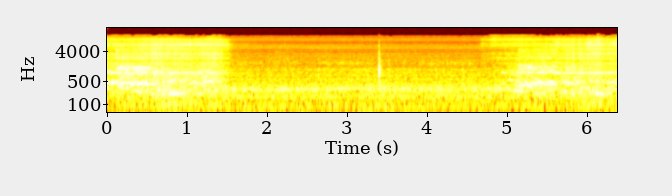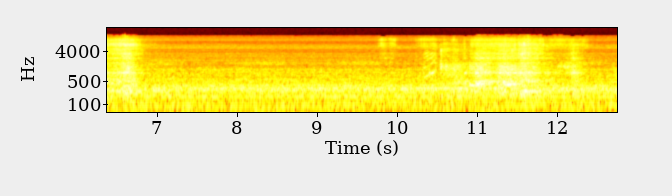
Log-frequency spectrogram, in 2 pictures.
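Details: Adult male friend sleeping in a hotel room with loud, rough, rattling snores on each breath in and quieter gaps between, about three snores in 13 seconds; snoring.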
